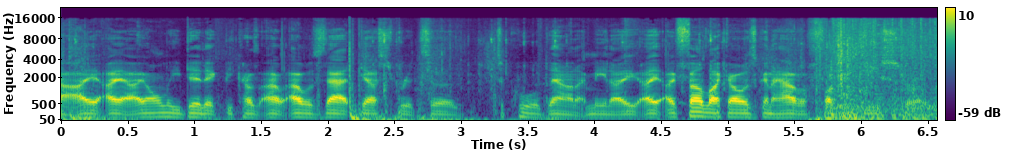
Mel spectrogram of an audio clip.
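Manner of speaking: ordinary delivery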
